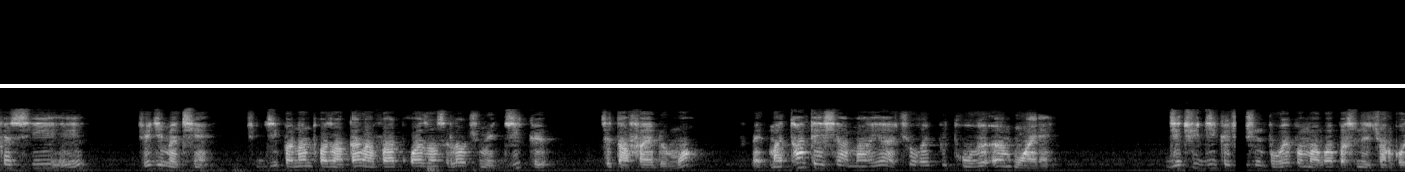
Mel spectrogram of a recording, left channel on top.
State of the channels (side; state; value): left; silent; digital silence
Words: ci, et je lui dis, mais tiens, tu dis pendant 3 ans, quand l'enfant a 3 ans, c'est là où tu me dis que cet enfant est de moi. Mais ma tante est ici à mariage, tu aurais pu trouver un moyen. Tu dis que tu ne pouvais pas m'avoir parce que nous étions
